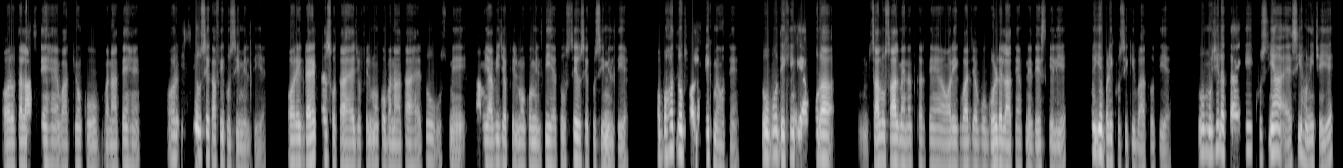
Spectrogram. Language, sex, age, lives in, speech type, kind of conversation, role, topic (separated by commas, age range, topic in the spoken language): Hindi, male, 25-29, India, conversation, unstructured, none, आपके लिए खुशी का सबसे बड़ा स्रोत क्या है?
